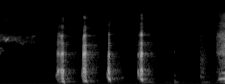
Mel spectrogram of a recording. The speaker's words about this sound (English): That's okay. She coughed on the air. Oh my God.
